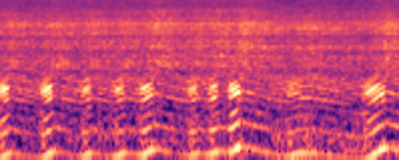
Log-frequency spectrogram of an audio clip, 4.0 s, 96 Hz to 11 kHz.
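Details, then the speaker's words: BERALA BL-29X chainsaw that wouldn't start, fixed by adding a little fuel, priming pump and switching on; high buzzing two-stroke note rising and falling cleanly with throttle, keeps running; starts and runs normally. "แค่นี้ก็ติดครับเดี๋ยวเราลองดูอีกทีครับ"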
